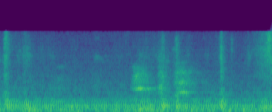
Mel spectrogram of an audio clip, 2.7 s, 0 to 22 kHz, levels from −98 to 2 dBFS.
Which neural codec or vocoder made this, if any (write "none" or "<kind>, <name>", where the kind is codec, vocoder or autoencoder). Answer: vocoder, Vocos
